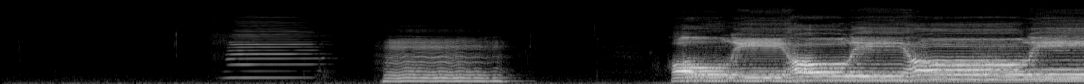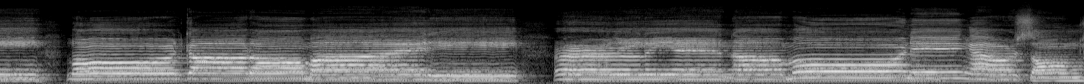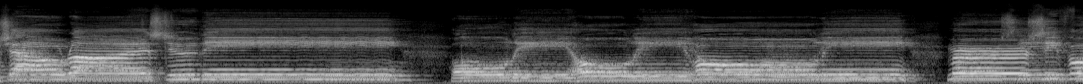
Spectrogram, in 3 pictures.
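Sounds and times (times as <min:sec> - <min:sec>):
soprano singing: 0:06.7 - 0:32.4.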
